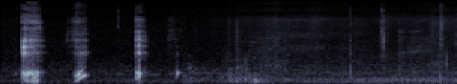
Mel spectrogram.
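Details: Person just woken up, trying to burp: three short burps in quick succession, then a faint one, over quiet room noise; belching.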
